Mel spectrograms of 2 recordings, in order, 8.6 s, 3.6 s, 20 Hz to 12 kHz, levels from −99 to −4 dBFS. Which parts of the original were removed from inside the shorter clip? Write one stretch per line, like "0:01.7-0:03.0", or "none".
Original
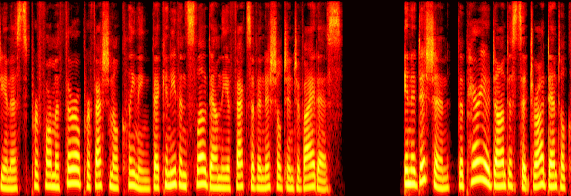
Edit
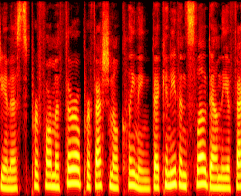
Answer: none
